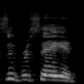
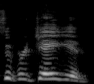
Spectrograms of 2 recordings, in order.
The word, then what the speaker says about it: Saiyan: How do you say Super Saiyan? It's not Super Saiyan. It's Super Jaiyan.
